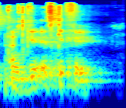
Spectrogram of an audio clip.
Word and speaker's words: Giphy: Although I'm going to have to pronounce you on correct one of the pronunciation. It's Giphy.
